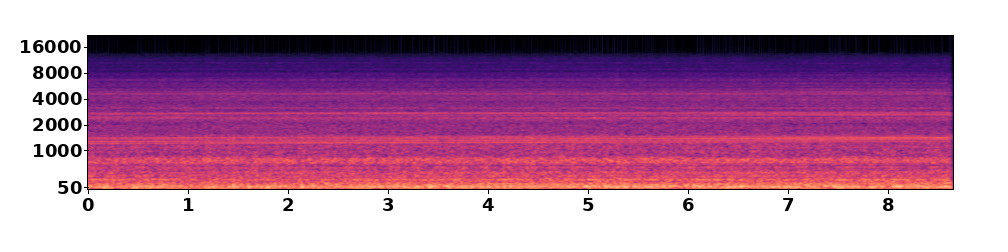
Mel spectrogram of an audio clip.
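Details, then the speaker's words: Chinese diesel air heater restarting with its cover back on: steady, even fan roar with a faint whine at full speed right away instead of building gradually; the fan goes to high too soon, and its sensor reads 25 °C while the room is 13.5 °C. "Sounds like it's gonna start this time. Fan kicks on to high way too soon. I think it's going to keep going anyway, but"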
